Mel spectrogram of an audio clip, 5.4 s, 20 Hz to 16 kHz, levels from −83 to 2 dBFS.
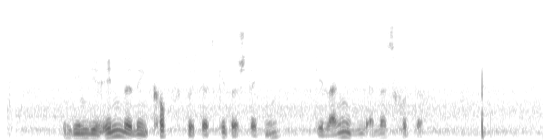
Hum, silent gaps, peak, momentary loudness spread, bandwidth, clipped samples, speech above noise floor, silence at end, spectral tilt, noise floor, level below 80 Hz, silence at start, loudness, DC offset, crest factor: none; none; -24 dBFS; 18 LU; 10.5 kHz; under 0.1%; 25 dB; 0.55 s; -7.5 dB/octave; -69 dBFS; -90 dBFS; 0.65 s; -45 LUFS; under 0.1%; 22 dB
